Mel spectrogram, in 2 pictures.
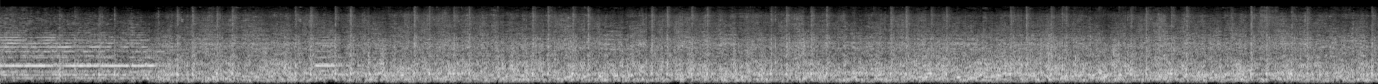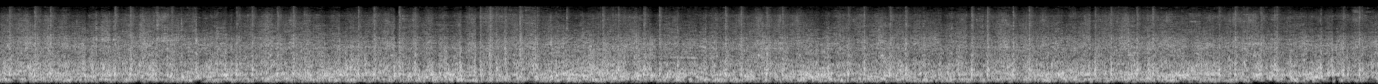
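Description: Indian Railways express train's coaches running past close by, wheels clattering continuously over the rail joints. A train horn sounding at the start stops about a second and a half in.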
